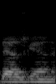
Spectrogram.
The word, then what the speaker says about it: Desguin: one side of the family and we do pronounce it desgen and people i'll never forget i had a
